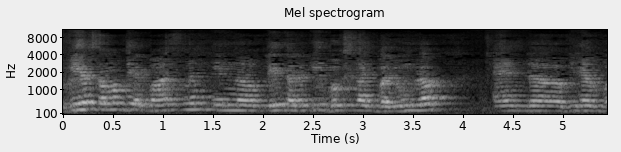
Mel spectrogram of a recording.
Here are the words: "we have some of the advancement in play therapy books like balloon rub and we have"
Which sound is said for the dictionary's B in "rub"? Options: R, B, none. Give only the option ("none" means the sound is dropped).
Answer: none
